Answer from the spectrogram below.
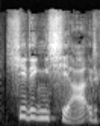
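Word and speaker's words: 시링시아 (西陵峡): 그다음에 서릉협도 시링시아 이렇게 발음을 해야 돼요.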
